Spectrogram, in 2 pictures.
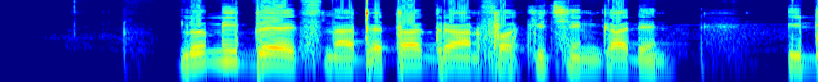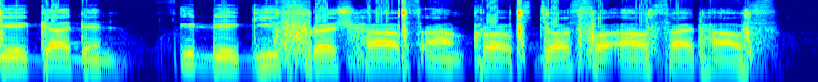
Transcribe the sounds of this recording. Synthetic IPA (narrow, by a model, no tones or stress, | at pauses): lomibɛdsnabɛtaɡɾãʊ̃ndfɔkit͡ʃĩnɡadɛ̃n | it̚deɡadɛ̃n | it̚deɡiv̥fɾɛʃhapsãnkɾɔpsd͡ʒɔstfɔʔaʊtsaɪdɦaʊs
